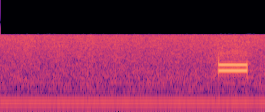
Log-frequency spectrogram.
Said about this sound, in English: We've only got a single beep tonight, the way that we had to reset the controller to get you back on the air. We're not in net mode.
